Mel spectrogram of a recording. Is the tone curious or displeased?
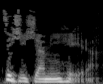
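displeased. It is asked in a displeased tone.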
